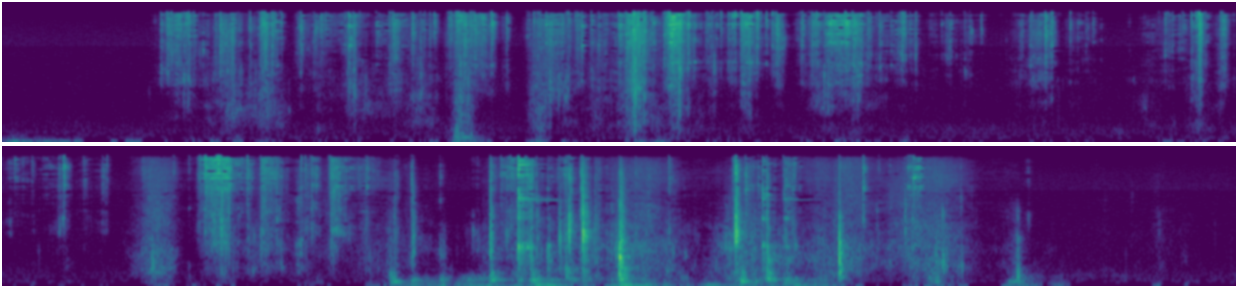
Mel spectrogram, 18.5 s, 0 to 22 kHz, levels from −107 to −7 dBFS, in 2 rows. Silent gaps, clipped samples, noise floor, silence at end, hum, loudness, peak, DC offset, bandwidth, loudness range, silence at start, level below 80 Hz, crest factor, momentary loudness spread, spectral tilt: none; under 0.1%; -85 dBFS; 1.6 s; none; -38 LUFS; -8 dBFS; under 0.1%; 17 kHz; 11 LU; 1.2 s; -70 dBFS; 34 dB; 24 LU; 0 dB/octave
